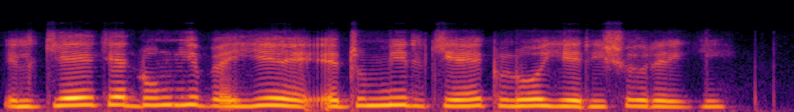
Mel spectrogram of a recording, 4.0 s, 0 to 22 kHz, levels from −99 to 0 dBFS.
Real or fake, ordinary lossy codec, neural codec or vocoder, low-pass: fake; Opus, 24 kbps; codec, 16 kHz, 0.8 kbps, ZipCodec; 7.2 kHz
